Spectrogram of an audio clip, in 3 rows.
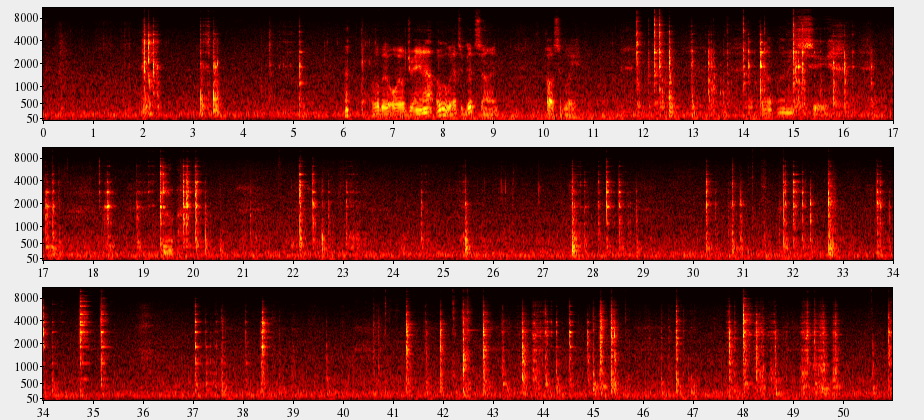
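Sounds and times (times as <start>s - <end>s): pry bar clinking on metal: 34.8s - 35.4s, 42.2s - 42.8s, 48.0s - 48.4s.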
